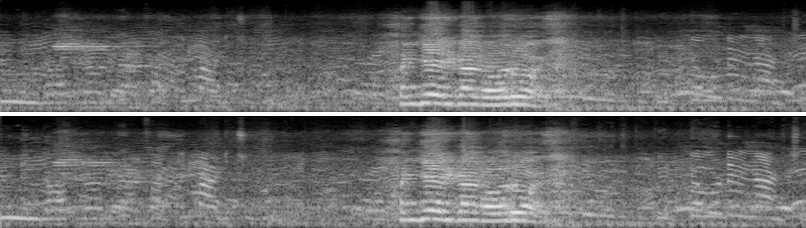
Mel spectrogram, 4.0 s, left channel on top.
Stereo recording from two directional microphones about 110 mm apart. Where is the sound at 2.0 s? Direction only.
25° left (ahead or behind).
